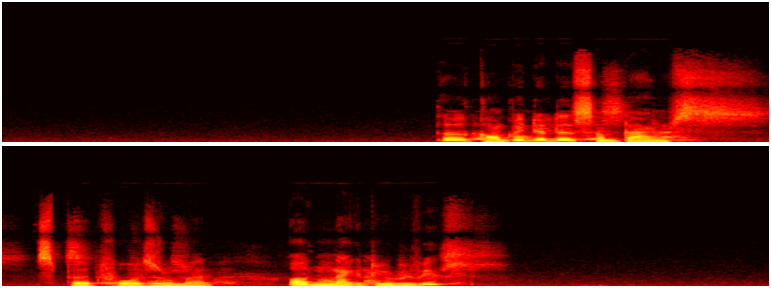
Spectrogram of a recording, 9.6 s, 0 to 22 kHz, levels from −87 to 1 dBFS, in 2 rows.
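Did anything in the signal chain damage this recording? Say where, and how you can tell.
Yes. The call-processing stage at the far end let an echo with no canceller through: the remote loudspeaker's output was picked up by its microphone, and nothing subtracted it before it travelled back. Throughout the speech, every phrase is followed by a faint, thinner copy of itself, roughly 150 ms later and about 15 dB below the direct signal. That delay is the network round trip, so the talker's own speech returns as a trailing shadow.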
